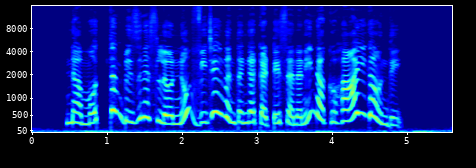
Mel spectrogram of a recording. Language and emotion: Telugu, happy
